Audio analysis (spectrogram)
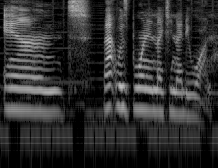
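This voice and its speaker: A woman's voice: medium pitch, steady tone, moderate pace, faint music behind. A woman in her twenties chatting casually as a vlog host, rambling and hesitant as she talks. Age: 20s. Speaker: vlogger and podcast host. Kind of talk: casual shoutout vlog chat.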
